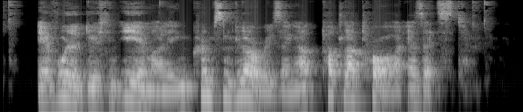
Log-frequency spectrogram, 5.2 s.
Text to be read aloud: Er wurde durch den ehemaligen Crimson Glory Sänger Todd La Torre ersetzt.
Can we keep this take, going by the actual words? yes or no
yes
